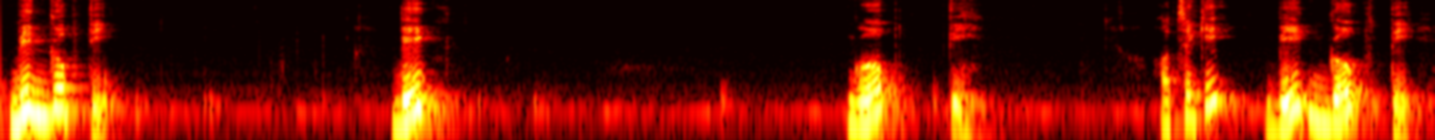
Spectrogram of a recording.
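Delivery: বিজ্ঞপ্তি split into "বিগ ... গোপ্তি", very slow and soft; slow broken-down pronunciation. Shown as a demonstration. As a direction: break বিজ্ঞপ্তি into বিগ and গোপ্তি slowly, then join it up. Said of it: "syllable-by-syllable model".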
